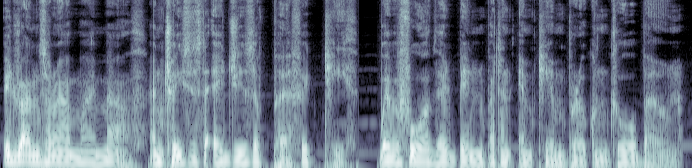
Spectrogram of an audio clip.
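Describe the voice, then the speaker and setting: A man playing an earnest, deferential young male apprentice, telling his story in a measured, confiding, introspective way. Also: low voice, animated, dark tone, slightly rough, dry recording, soft background music. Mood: relieved, wondering. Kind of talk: first-person dramatic storytelling.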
